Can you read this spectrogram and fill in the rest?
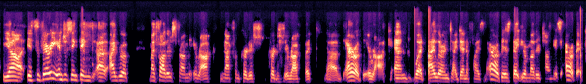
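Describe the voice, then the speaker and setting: A woman's voice: sits low, a little fast, darkish tone, no echo. A woman hosting an interview, musing thoughtfully and reading out audience questions. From United States. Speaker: interview host. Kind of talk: reflective conversational interviewing. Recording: dry, dull lo-fi sound.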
